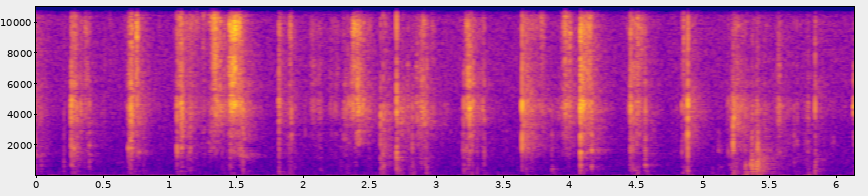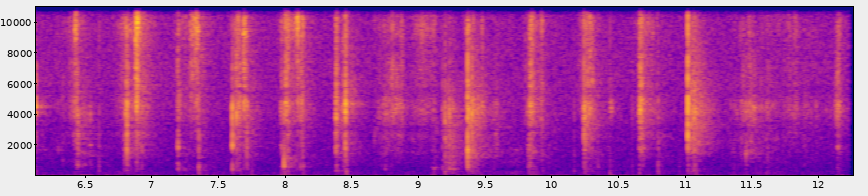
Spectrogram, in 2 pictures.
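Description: A deck of oracle cards shuffled by hand, the cards slapping and clicking against each other in quick, irregular taps, several a second. There is one duller thump about halfway through.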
